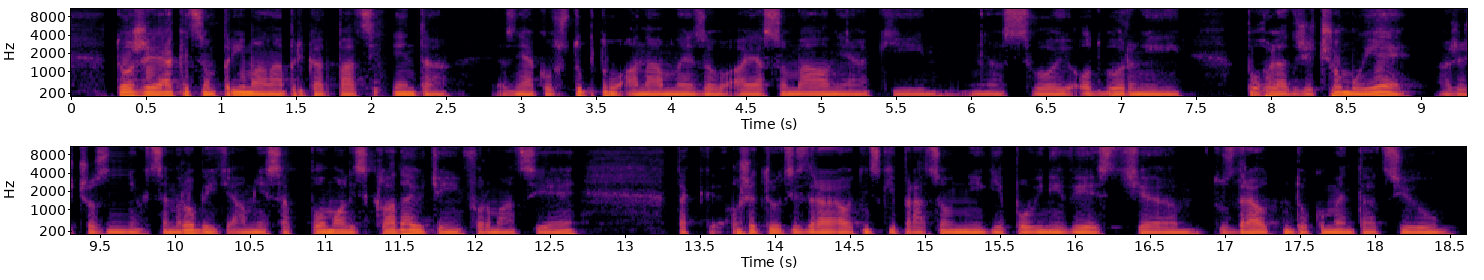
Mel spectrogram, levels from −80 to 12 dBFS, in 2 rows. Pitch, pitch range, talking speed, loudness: 90 Hz, 90-100 Hz, 155 wpm, -26 LUFS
